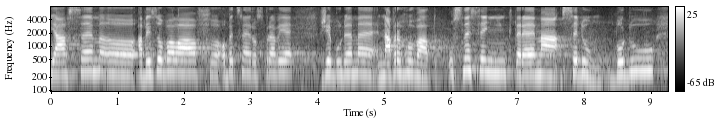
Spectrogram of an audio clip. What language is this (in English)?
Czech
